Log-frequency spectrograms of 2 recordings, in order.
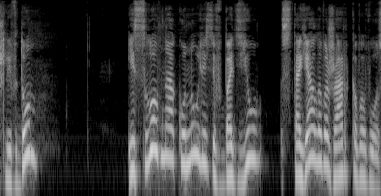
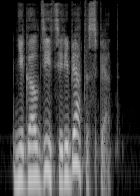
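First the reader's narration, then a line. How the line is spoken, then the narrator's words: Hushed voice. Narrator (Russian): сказал вполголоса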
